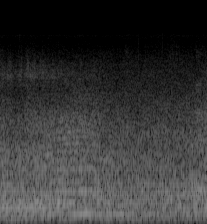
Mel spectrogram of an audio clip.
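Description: Competition car's engine running at steady revs as it drives away up a winding road, fading.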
